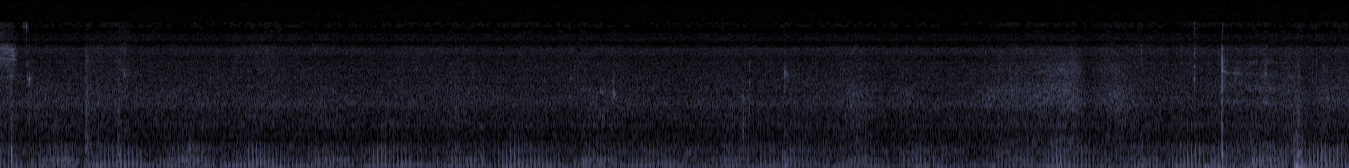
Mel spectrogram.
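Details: Domestic cat purring steadily, a low continuous rumble with even pulsing bands that holds unbroken for over thirteen seconds, plus a few faint clicks overhead.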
